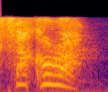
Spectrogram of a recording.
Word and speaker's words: Sakura: Well, if you want to speak Japanese, you gotta roll your R, too, but... – Okay. I pick Sakura!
